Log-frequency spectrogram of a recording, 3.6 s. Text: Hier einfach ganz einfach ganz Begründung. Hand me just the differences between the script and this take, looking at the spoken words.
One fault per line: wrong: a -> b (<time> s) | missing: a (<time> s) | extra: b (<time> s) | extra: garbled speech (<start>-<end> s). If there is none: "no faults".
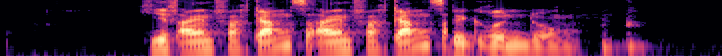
no faults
